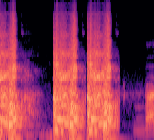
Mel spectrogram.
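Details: Acted cough from a comedic compilation of cough types: three loud harsh cough bursts in quick succession, then a short voiced sound.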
